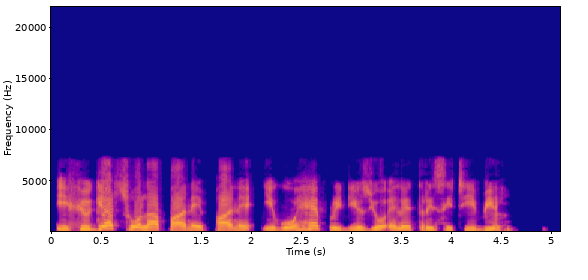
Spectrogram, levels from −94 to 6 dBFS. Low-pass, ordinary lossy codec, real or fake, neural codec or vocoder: 7.2 kHz; MP3, 64 kbps; fake; autoencoder, 48 kHz, 128 numbers a frame, DAC-VAE, trained on Japanese speech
